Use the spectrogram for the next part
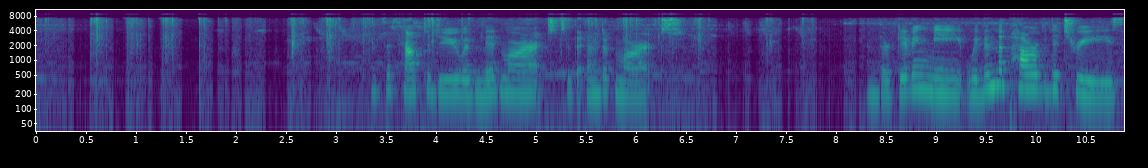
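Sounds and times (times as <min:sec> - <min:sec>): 
tarot cards being drawn from a deck, papery rustles and clicks: 0:00.0 - 0:07.8
speech: 0:03.4 - 0:06.4, 0:08.3 - 0:10.8.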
